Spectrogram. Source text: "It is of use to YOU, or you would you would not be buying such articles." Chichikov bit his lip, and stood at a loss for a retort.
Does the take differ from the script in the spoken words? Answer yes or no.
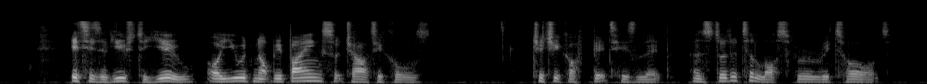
yes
